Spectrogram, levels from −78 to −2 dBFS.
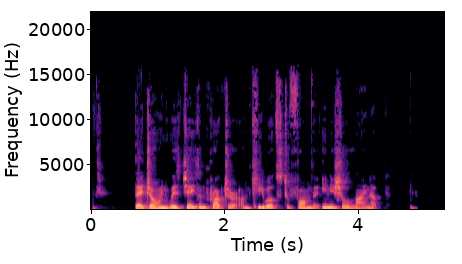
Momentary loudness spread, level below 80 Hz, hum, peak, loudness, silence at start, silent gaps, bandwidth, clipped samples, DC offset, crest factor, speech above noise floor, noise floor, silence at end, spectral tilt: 9 LU; -58 dBFS; none; -2 dBFS; -20 LUFS; 0.05 s; none; 16 kHz; under 0.1%; under 0.1%; 18 dB; 36 dB; -56 dBFS; 0.45 s; -6 dB/octave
